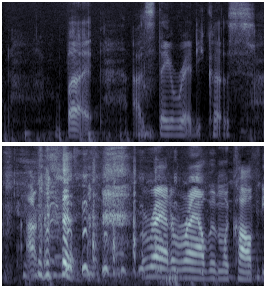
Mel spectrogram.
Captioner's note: laughter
